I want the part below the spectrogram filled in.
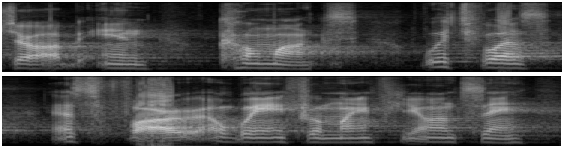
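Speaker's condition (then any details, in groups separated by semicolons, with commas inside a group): ALS; onset with tiredness and clumsiness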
